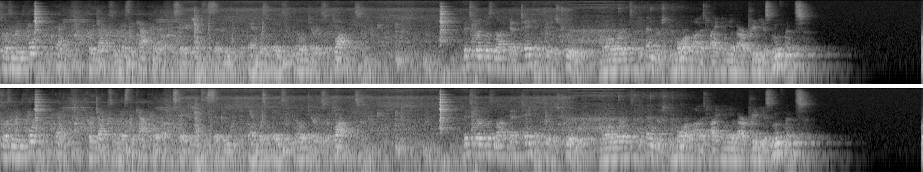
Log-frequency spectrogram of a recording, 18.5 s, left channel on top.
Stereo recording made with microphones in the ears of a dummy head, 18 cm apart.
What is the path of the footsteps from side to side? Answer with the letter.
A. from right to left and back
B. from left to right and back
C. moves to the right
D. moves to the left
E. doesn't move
C.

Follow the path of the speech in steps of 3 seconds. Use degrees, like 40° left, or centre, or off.
60° right, 40° right, 20° right, 30° left, 50° left, 60° left.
